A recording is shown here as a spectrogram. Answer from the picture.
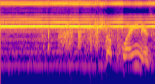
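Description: A small passenger plane's cockpit warning alarm sounding a loud, steady, continuous tone as the aircraft goes down toward the sea.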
